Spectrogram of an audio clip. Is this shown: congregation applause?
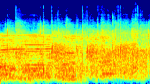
yes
